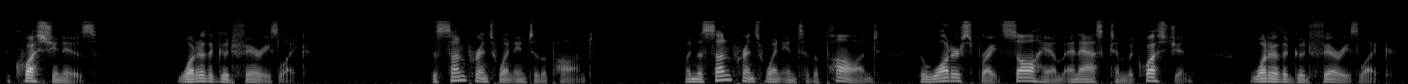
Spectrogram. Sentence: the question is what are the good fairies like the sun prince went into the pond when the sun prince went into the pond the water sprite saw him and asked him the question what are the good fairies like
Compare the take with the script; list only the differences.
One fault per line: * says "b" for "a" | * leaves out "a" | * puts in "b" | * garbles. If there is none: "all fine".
all fine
